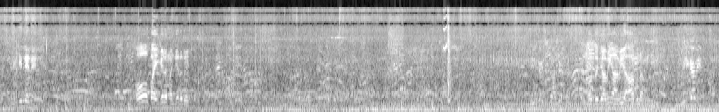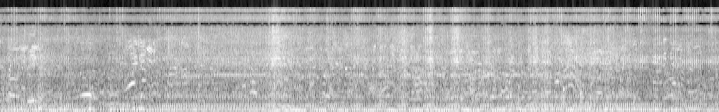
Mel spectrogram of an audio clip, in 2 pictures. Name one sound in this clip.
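Voices of a busy street crowd murmur in the background.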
